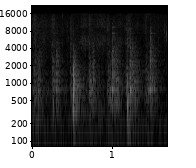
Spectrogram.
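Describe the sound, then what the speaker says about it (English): Knife chopping fresh oregano, sage and rosemary on a board: five or six quick, close, evenly spaced strokes with light clatter, no voices. "Okay, a little bit of chopping there."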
